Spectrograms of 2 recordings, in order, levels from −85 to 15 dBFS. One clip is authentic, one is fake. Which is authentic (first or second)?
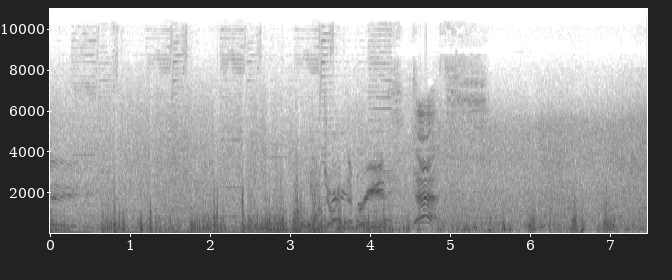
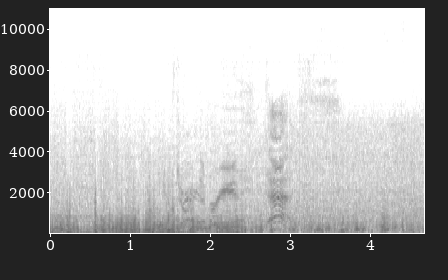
first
